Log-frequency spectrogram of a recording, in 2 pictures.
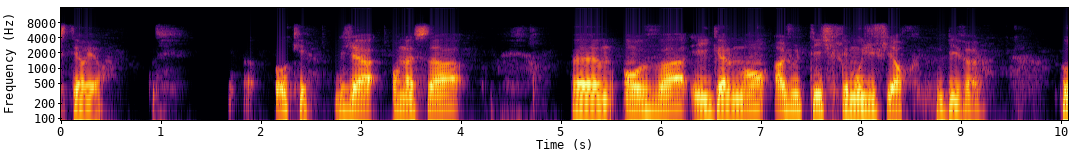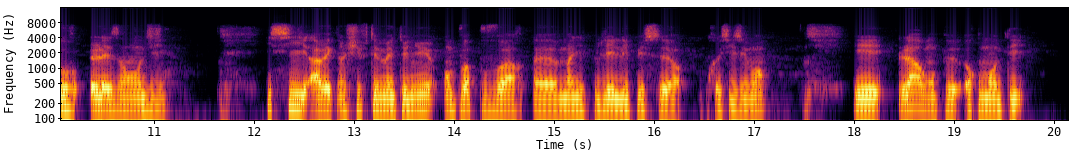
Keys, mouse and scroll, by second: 1.0 shift+click, 2.6-4.9 middle drag, 4.9-6.8 scroll up 1, 6.8 click, 10.1-11.8 middle drag, 11.8 shift+click, 18.6 click, 19.9-20.1 scroll down 2.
